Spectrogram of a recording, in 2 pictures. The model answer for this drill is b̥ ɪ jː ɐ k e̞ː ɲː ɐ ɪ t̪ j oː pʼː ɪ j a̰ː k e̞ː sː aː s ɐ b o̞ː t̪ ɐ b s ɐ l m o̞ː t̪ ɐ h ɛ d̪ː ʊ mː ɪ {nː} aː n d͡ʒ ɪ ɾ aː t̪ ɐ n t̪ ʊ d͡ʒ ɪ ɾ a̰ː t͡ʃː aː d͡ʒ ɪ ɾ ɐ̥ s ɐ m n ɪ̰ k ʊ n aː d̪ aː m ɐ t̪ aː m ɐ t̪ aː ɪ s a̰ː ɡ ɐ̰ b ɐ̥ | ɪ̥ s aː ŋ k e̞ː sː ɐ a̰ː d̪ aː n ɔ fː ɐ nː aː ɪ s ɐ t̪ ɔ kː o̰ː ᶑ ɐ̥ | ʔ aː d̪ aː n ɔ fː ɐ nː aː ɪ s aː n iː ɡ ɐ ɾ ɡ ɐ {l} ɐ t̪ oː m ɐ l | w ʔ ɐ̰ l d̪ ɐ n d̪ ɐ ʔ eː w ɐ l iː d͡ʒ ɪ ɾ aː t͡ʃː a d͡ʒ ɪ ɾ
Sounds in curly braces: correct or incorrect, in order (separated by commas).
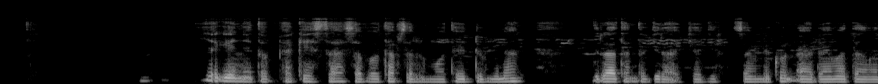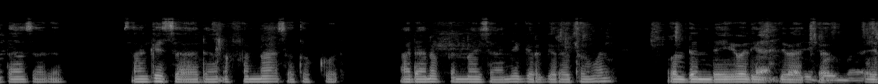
incorrect, incorrect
